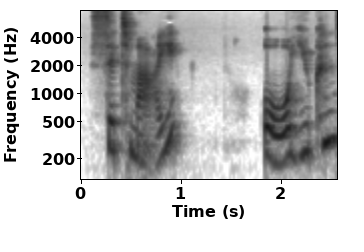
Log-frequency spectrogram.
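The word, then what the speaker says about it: sut mae: that you will hear variations of the way sit my which is standard Welsh is pronounced depending on where exactly you are in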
